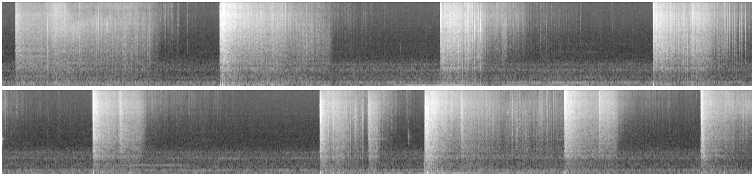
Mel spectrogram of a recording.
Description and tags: Single drops of water hitting a red hot frying pan. Some drops were let sizzle in the center of the pan. Others drops skittered, rolling off the edge of the pan while holding it upside down.
Recorded with an Audio Technica ShotGun Mic.
This is my first set of many recordings I plan to upload. In the future, I'll be more conscious of subtle sounds creeping in through the open window ;) The extraneous sounds in these recordings are minimal background noise I noticed after the recording. I'll search for tips on recording w/ shotgun mic and shoot for more pure sound for next upload.
water, hiss, boil, noise, snare, sizzle, beat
